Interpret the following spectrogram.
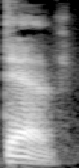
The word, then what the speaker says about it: Dev: This name Dev, because that's not my name. And you know that too, don't you? The name Dev is a short form that really comes from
